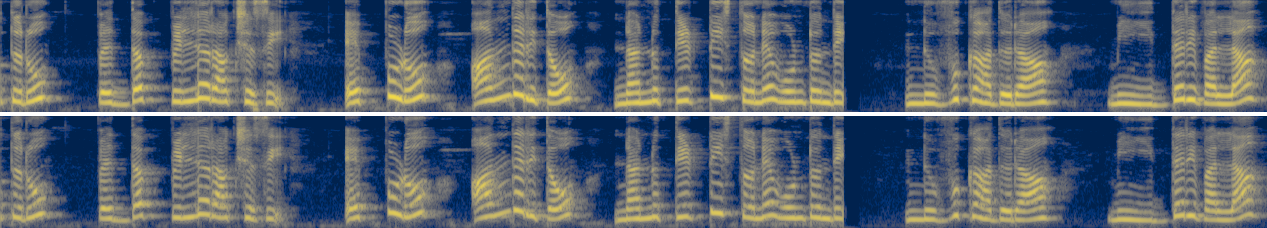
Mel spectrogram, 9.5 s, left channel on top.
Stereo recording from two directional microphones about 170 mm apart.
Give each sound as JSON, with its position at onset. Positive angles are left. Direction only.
{"t": 0.0, "sound": "a woman's voice", "side_deg": 25}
